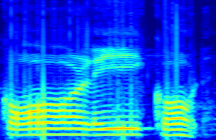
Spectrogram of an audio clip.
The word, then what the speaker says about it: Kozhikode: Say Kozhikode. You only taught me Kozhikode. Why say Calicut? I was always asking what is the right pronunciation. So Muralidharan ji told me it has to be pronounced Kozhikode, not Calicut.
